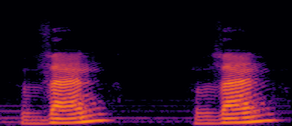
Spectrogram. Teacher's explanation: Für Ort oder Land sagt man auf Gegisch Van, Van mit nasalem Ä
